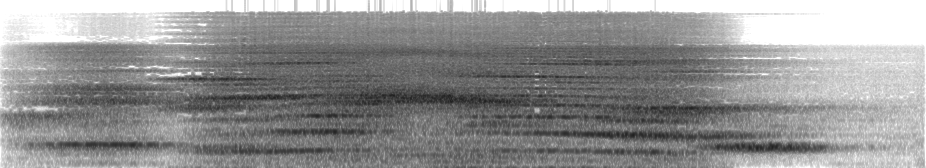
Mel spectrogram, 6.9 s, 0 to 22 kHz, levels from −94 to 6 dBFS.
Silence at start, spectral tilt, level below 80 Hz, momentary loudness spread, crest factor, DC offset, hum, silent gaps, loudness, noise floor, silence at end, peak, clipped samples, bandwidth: 0.1 s; 1 dB/octave; -46 dBFS; 12 LU; 12 dB; under 0.1%; none; none; -9 LUFS; -52 dBFS; 0.75 s; 0 dBFS; under 0.1%; 17.5 kHz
